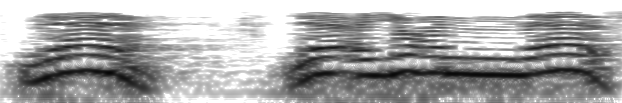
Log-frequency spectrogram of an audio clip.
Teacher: إنما النون والمد بتاعها اللي هو الألف مرققة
